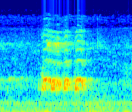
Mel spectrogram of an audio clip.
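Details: Local zebra dove calling loudly, a lure meant to make lazy or newly caught doves respond. A single short, rapid string of throaty coos lasts just over half a second over a faint, even background hiss.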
